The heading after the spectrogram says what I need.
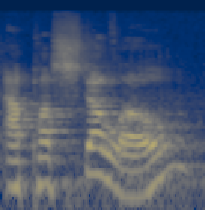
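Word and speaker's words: ἀποστέλλω: the father sent him the greek word translated sinned is pronounced apostello from which we get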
